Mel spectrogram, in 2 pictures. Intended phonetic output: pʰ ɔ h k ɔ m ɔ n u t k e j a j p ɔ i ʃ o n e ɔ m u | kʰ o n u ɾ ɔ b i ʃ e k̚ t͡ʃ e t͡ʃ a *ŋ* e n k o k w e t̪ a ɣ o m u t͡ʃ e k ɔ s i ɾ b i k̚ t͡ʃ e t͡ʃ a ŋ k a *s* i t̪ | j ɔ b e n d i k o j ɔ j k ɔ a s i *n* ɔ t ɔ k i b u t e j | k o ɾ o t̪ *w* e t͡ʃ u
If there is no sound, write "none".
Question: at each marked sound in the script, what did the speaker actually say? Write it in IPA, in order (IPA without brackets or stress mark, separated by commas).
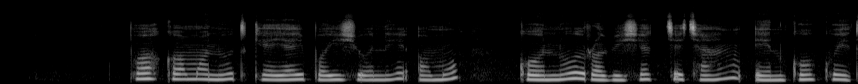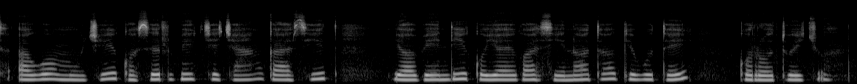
ŋ, s, n, w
